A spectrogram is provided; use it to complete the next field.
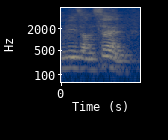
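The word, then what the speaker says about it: mise en scène: lines well I'm actually it's not meon it's pronounced Mis onen and it encompasses the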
